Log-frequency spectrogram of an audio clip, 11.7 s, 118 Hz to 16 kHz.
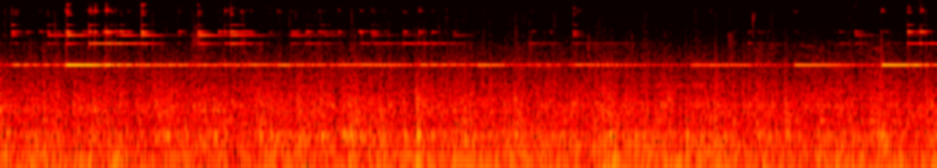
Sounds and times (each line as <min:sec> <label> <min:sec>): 0:00.0 rain in my balcony 0:11.7
0:10.0 happy chimes 0:11.7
